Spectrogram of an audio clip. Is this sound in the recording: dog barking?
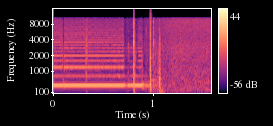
no

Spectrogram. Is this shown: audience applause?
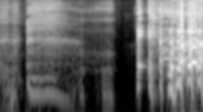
no

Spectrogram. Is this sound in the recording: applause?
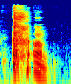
no

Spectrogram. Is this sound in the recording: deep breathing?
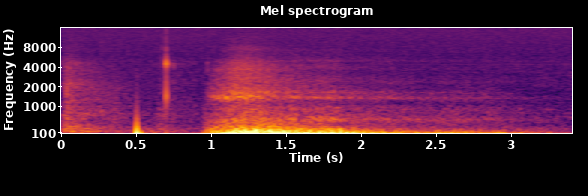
yes

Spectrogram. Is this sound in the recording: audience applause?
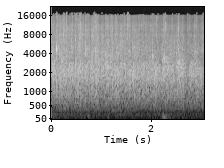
yes

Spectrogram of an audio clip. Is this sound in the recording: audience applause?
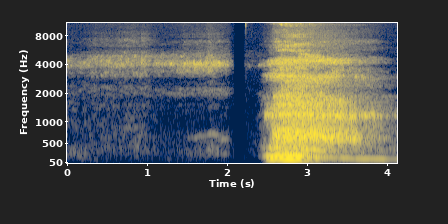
no

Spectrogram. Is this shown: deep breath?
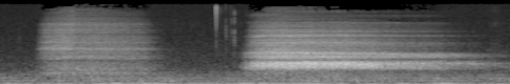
yes

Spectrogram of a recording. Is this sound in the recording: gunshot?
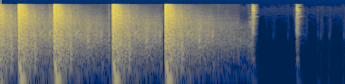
yes

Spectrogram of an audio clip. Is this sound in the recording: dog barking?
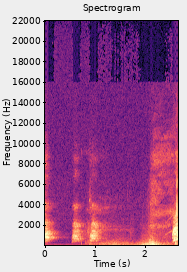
yes

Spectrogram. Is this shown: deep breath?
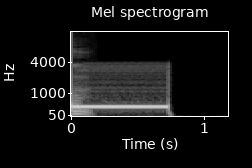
no

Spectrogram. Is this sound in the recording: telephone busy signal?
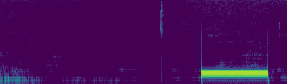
yes

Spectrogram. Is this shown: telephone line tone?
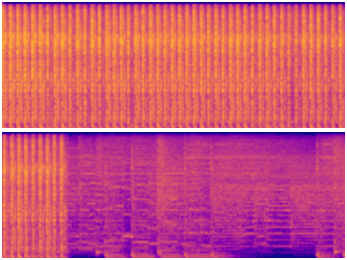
no

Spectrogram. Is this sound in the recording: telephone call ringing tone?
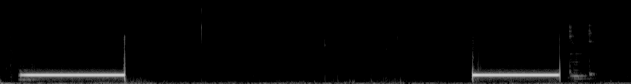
yes

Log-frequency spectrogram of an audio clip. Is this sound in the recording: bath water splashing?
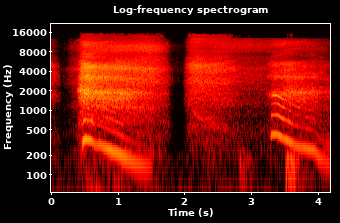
no

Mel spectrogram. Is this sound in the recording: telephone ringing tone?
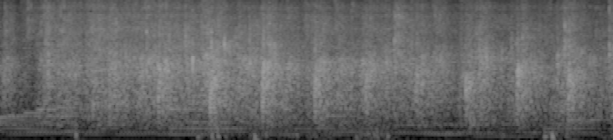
no

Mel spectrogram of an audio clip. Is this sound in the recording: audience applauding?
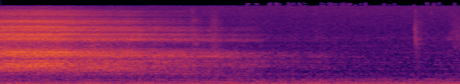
no

